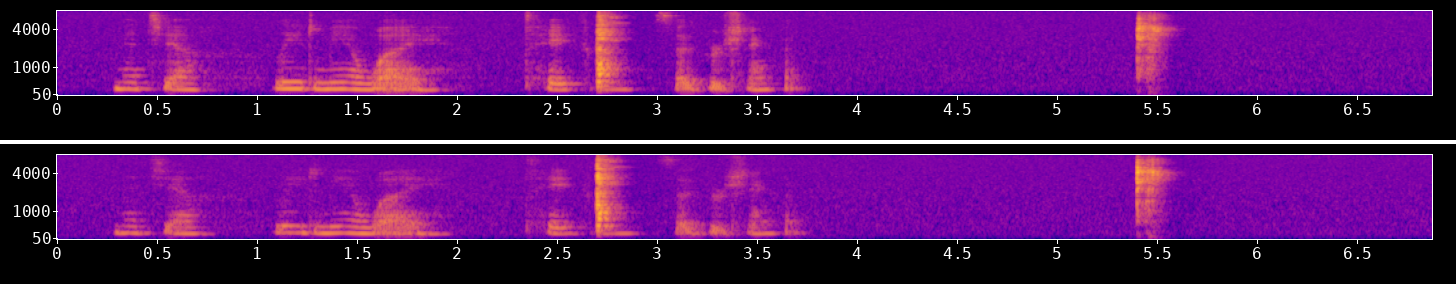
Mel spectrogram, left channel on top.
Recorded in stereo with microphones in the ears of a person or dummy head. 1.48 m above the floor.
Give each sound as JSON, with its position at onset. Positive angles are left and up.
{"t": 0.3, "sound": "a woman speaking", "side_deg": 70, "distance_m": 0.7}
{"t": 2.7, "sound": "breaking glass", "side_deg": -55, "distance_m": 2.5}
{"t": 5.4, "sound": "crushing", "side_deg": -70, "distance_m": 3.5}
